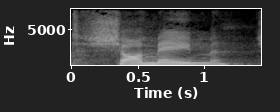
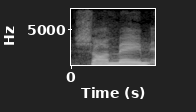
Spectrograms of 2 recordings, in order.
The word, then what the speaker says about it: shamem: The Hebrew verb here, or the Hebrew word, is a verb that is pronounced shamem, shamem, and it means to be appalled or dismayed.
